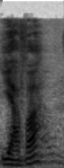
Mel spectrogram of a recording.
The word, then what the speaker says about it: Yahvah: y c'est l'alphabet hébreu qui est prononcé yava et dans Genèse 2133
